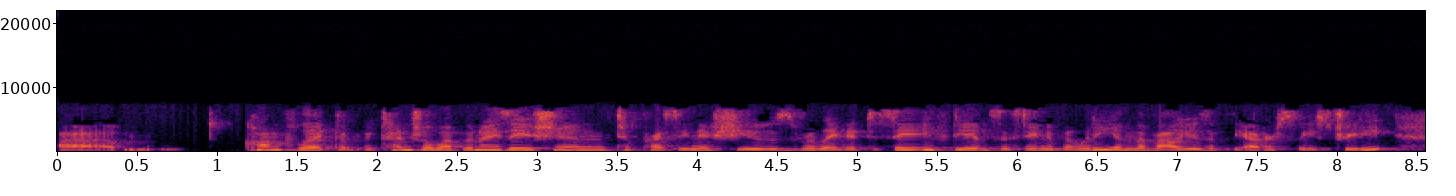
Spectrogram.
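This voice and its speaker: With a Canadian accent, a woman talks at a fairly quick pace in a fairly high, somewhat breathy voice. Her pitch swings very widely. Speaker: peace researcher. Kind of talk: interview. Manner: fast.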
